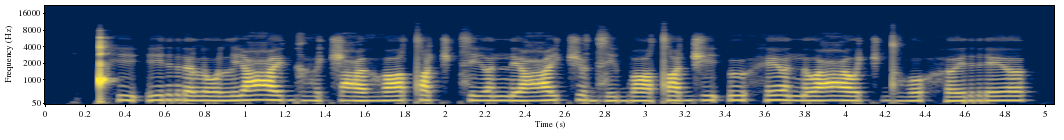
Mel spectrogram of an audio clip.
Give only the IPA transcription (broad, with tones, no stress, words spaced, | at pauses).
ǃʰi˨ ʔi˧rə˨lo˨ li˧ʕe˧ ɡʱə˨t͡ʃʕə˨ɦo˧ə̯ tˤɯ˨t͡ʃt͡si˨ə̯ ne˨ʕi˦ t͡ʃɯ˨d͡zi˨bo˨ə̯tˤi˦ d͡ʒi˧ʔɯ˨he˦˨ə̯ nɤ˧ʕɤ˨˦t͡ʃdʱo˨ hə˧ɪ̯re˦ə̯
